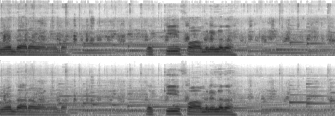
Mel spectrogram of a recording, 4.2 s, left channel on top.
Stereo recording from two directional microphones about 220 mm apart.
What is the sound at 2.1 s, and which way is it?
Speech, 20° right (ahead or behind).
